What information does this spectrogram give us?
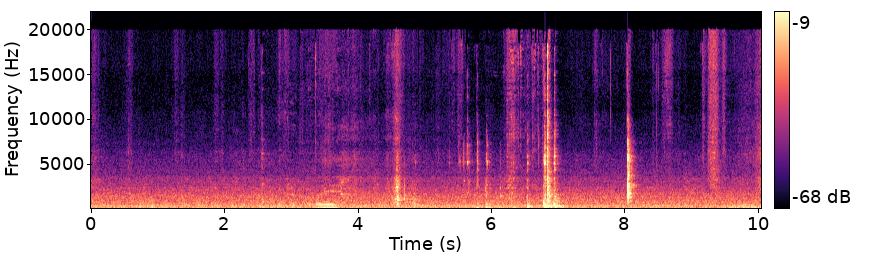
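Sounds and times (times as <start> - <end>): steady background noise: 0.0 - 10.0
objects knocking and clattering: 5.4 - 7.1.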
